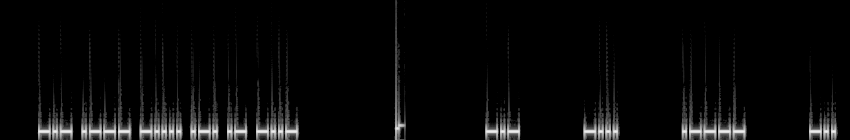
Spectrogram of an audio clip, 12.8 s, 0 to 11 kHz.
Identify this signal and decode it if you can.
Morse code, heard as a keyed tone, about 22 wpm, spaced as for 13 wpm, 700 Hz. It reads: KJ6RAX KB1D
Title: USA Call Signs - 6 Characters - 6x Character Spacing - 22wpm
